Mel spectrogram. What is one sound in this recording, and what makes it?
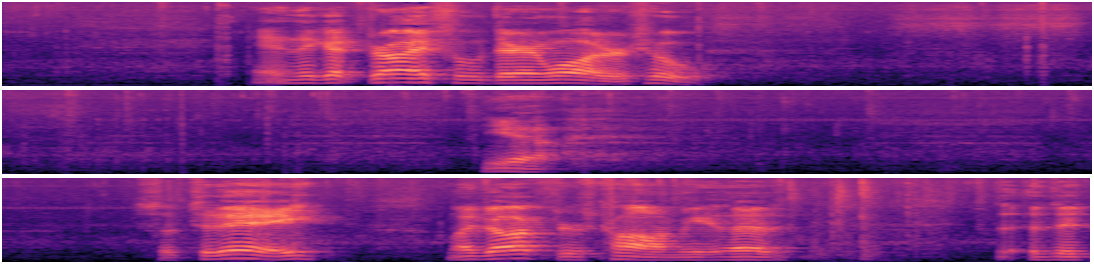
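A cat eats and chews food close by.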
